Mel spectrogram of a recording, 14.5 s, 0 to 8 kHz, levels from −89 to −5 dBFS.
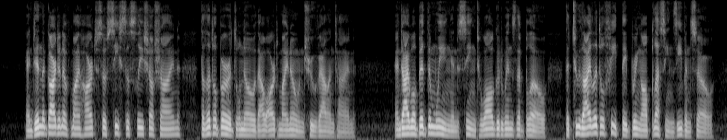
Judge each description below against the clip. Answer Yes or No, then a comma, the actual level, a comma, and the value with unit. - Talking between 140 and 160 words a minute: No, average, 195 wpm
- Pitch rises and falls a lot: No, average, 4.1 semitones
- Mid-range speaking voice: No, low, 120 Hz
